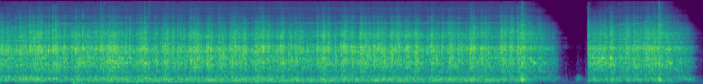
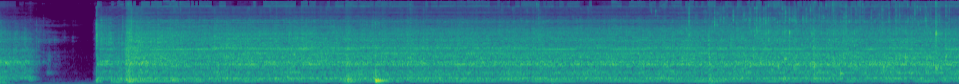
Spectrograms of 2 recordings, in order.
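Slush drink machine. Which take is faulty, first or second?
first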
